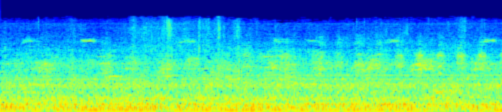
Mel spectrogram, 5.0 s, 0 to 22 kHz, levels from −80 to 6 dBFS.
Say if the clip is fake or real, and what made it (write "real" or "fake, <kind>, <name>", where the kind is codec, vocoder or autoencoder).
real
